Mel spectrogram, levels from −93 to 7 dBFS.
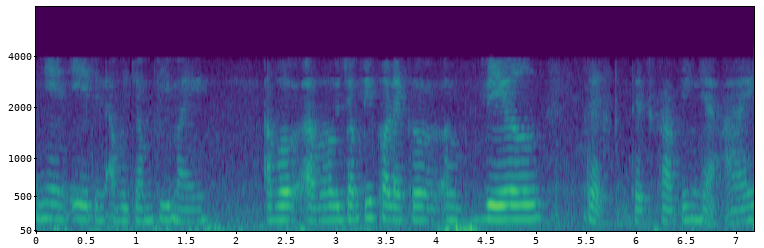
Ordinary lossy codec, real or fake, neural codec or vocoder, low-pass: AAC, 16 kbps; real; none; 7.2 kHz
